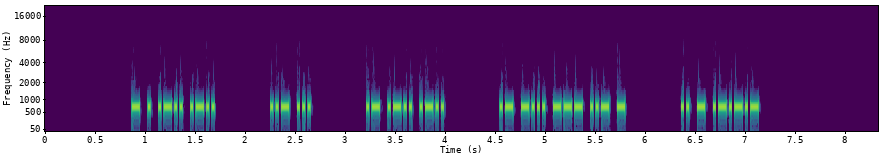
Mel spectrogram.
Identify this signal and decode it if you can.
Morse code, heard as a keyed tone, about 45 wpm, 700 Hz. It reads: TELL US ALL ABOUT IT.
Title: 3x Word-Spacing - Sentences from Top 200 Words - 45wpm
